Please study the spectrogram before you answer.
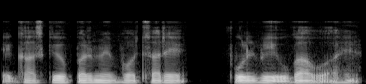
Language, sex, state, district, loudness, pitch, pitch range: Hindi, male, Arunachal Pradesh, Longding, -17 LUFS, 90 Hz, 85-95 Hz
